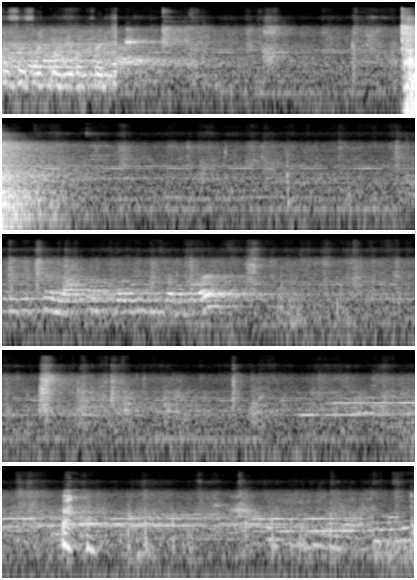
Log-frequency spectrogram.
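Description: Patient stretcher being unloaded from an ambulance and wheeled along: one loud thump about four seconds in, faint voices in the middle, and a steady electronic tone over the last few seconds.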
